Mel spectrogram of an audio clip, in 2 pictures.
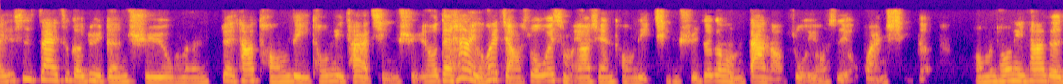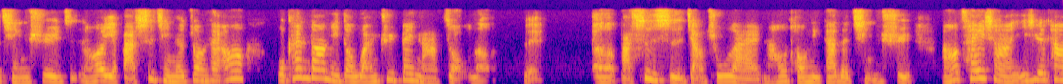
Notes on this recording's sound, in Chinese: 此為線上課程錄音檔！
